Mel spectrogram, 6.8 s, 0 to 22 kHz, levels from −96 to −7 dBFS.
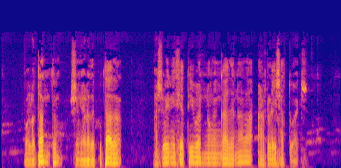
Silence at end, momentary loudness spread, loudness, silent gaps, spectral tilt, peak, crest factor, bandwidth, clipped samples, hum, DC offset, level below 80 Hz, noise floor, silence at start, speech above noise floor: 0.7 s; 10 LU; -22 LUFS; none; -6 dB/octave; 0 dBFS; 22 dB; 10 kHz; under 0.1%; none; under 0.1%; -32 dBFS; -65 dBFS; 0.5 s; 45 dB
